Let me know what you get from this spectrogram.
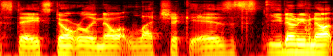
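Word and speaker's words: Ledaig: in the united states don't really know what electric is you don't even know most people don't know how to pronounce it it's uh you know spelled l-e-d-a-i-g which you think ladain but it's electric it's uh it's a peated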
